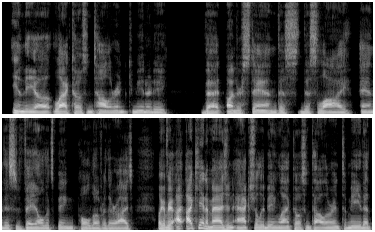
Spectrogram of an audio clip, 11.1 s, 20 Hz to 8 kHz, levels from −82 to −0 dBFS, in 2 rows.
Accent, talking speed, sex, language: American, 180 wpm, male, English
